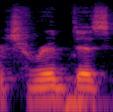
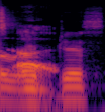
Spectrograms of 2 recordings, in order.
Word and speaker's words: Charybdis: Icarus being able to kind of take the lead over Charybdis in a debatably, well, most likely in a sense. Charybdis, not Charybdis.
